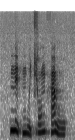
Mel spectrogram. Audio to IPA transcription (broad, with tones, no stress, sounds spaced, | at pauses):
n eː˥˨ p̚ m u˧˩ ə̯ t͡ɕ ɔː˧˥ ŋ h a˧˥ ʋ o˩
